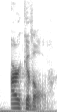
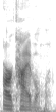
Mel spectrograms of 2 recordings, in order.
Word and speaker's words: archival: And yes, that is how you pronounce it: archivist and archival, not archivist or archival.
